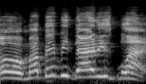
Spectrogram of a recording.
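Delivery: put-on high young woman voice.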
